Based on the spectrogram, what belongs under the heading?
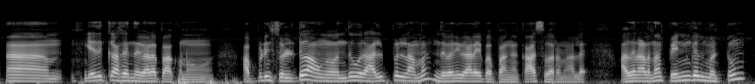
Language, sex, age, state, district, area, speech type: Tamil, male, 18-30, Tamil Nadu, Nagapattinam, rural, spontaneous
